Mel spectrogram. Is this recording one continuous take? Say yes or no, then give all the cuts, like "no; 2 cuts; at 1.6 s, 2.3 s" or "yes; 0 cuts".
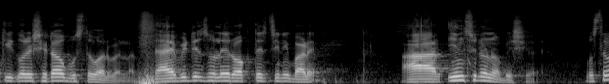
no; 1 cut; at 1.3 s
